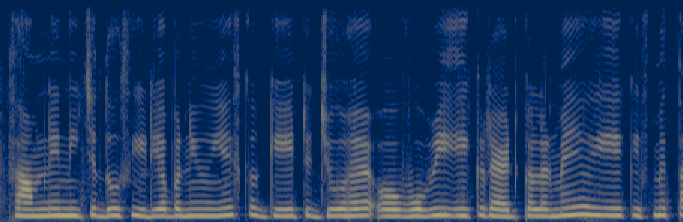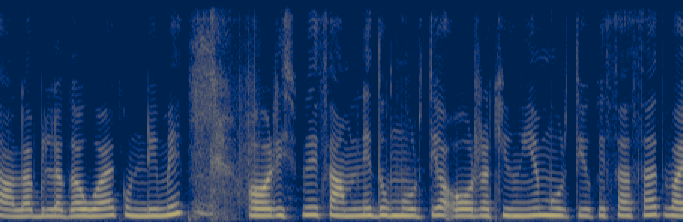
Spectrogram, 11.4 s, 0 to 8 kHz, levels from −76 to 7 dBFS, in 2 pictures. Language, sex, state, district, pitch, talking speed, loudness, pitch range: Hindi, female, Jharkhand, Jamtara, 250 Hz, 215 wpm, -23 LUFS, 240-260 Hz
